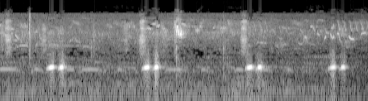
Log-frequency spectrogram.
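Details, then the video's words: A Eurasian hoopoe gives soft, low, hollow paired hoots, 'oop-oop', about every two seconds, a flock-gathering call; faint chirps from other birds are heard behind it. "Tiếng kêu của chim gõ kiến đầu rìu gọi đàn"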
